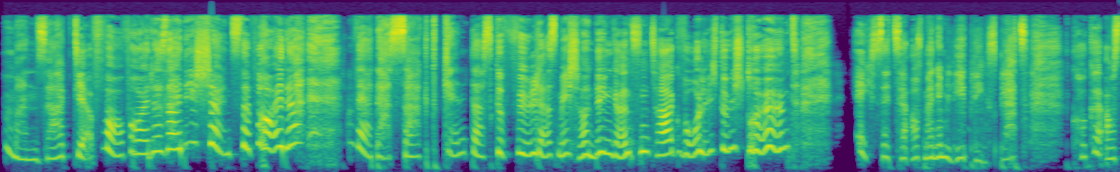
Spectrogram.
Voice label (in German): Sprachprobe wild wahnsinnig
